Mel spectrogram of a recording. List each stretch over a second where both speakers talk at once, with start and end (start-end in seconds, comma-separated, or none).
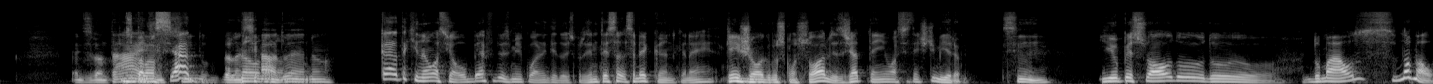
1.2-3.2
